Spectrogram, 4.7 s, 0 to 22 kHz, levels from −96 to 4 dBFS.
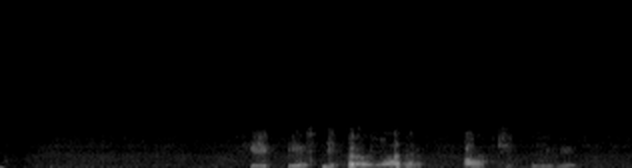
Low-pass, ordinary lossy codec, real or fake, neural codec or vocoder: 5.4 kHz; Opus, 32 kbps; fake; codec, 24 kHz, 1.5 kbps, HILCodec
